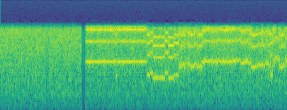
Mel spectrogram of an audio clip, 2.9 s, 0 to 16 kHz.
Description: SSTV (slow-scan television), PD 290.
